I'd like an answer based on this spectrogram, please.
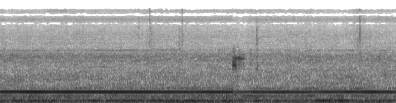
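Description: Tractor engine running steadily, heard from inside the cab: a constant whine over a low drone, with a brief higher chirp about halfway through.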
